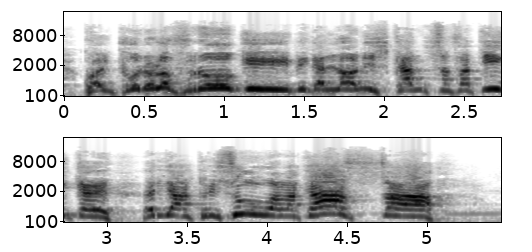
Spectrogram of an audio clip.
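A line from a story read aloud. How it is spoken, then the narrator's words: Shrieking. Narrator (Italian): strillava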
